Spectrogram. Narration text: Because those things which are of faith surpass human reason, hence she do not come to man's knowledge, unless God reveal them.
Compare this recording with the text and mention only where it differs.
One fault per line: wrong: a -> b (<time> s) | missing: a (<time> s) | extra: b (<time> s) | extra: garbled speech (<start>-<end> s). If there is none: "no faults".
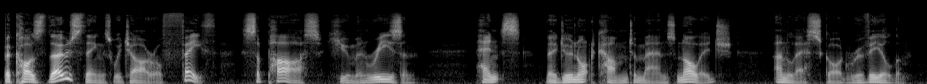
wrong: she -> they (5.4 s)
